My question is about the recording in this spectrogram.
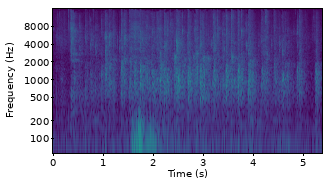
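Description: Audience applauding with scattered clapping that dies away near the end, and a low thump about a second and a half in.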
